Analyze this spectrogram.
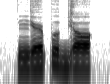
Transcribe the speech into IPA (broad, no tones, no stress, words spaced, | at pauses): nʲə˞pubʲɔ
